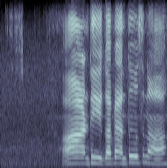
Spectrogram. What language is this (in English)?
Punjabi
